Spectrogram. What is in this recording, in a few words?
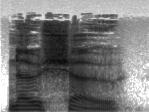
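"no-show", British English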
